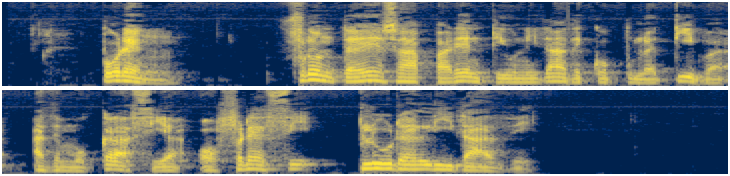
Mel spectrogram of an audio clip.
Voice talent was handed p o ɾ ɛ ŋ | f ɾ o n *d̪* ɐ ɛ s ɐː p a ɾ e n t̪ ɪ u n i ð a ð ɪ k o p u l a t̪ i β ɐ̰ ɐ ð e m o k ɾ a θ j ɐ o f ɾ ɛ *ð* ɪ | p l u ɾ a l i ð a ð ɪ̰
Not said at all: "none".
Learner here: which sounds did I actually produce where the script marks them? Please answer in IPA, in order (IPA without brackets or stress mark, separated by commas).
t̪, θ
